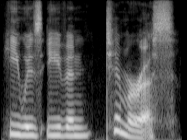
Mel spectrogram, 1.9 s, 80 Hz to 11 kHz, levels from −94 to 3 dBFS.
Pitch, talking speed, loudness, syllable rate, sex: 200 Hz, 130 wpm, -17 LUFS, 4.4 syllables/s, female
